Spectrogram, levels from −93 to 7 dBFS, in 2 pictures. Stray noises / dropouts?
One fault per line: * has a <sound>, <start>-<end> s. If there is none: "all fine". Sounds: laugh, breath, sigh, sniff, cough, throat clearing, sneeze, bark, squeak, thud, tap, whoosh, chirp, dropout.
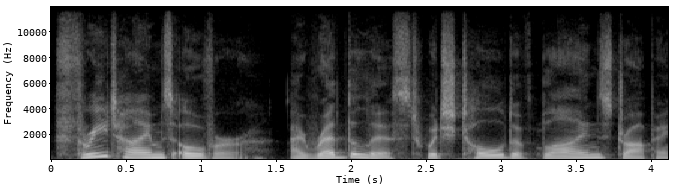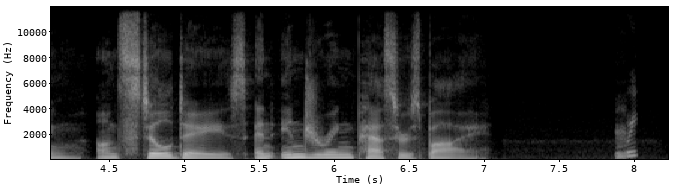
* has a laugh, 7.9-8.0 s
